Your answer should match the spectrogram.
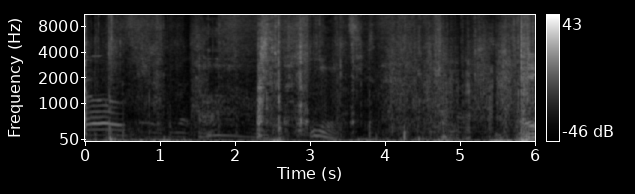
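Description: Cardboard box flaps and a plastic bag rustling and crinkling as a packed exhaust pipe is unwrapped, under excited voices saying "oh".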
